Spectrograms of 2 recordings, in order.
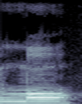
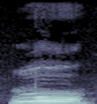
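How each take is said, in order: First: The vowel sounds like an open o. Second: The vowel sounds like u, lips pushed forward. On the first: The speaker calls it wrong. "Jangan mo, eh, bukan mo" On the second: The speaker calls it right. "Dia mu, ha, muncungkan mulut"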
